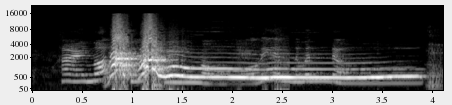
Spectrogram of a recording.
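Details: Pet dog singing her heart out: a short sharp onset followed by one sustained, steady howl that holds its pitch, wavers slightly and swells gently toward the end.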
